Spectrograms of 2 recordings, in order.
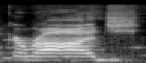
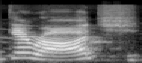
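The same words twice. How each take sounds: First: The word is said in an American accent. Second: The word is said in a British accent. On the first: "if I say garage" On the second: "with her little British accent"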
